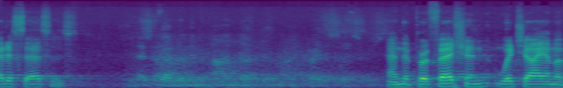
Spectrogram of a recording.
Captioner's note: crowd repeating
